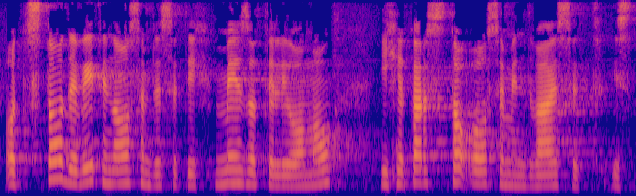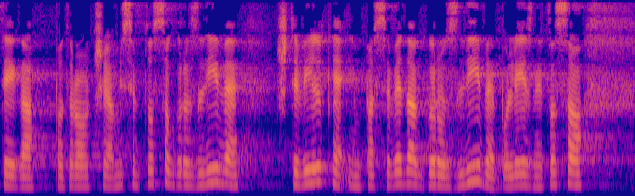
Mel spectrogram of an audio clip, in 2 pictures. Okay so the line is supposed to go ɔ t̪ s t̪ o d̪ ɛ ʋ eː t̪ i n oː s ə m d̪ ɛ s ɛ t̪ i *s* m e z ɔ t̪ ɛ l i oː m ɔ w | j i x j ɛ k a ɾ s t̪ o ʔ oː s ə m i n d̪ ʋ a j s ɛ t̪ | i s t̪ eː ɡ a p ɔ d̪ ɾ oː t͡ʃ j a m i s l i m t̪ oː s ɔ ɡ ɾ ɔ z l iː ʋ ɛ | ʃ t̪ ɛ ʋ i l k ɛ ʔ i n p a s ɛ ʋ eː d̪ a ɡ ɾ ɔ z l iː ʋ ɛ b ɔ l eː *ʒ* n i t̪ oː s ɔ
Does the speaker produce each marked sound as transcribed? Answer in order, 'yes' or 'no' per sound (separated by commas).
no, no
